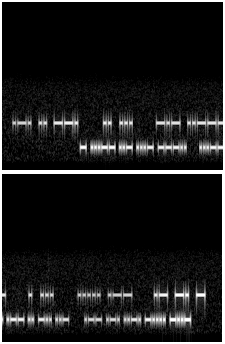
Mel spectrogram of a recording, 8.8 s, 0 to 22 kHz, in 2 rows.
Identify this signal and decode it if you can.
Morse code, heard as two keyed tones, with radio static and fading. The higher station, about 25 wpm, 1140 Hz: RIG IS K2 ES 5W ANT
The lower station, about 34 wpm, 540 Hz: T3UV8 3WIDU WRF6X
